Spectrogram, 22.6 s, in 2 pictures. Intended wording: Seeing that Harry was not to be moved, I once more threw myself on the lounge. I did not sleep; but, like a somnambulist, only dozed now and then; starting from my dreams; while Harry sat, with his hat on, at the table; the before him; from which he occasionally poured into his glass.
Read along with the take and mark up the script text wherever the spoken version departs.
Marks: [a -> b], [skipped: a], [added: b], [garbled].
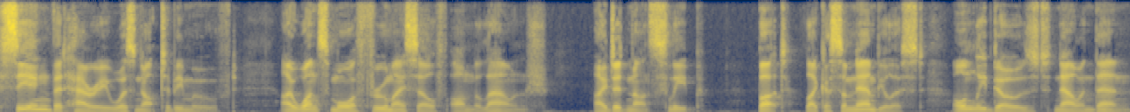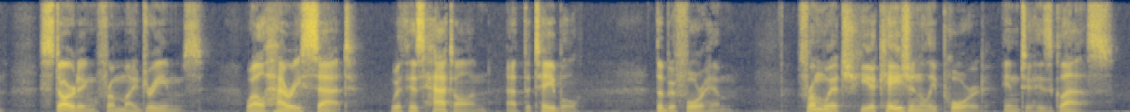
Seeing that Harry was not to be moved, I once more threw myself on the lounge. I did not sleep; but, like a somnambulist, only dozed now and then; starting from my dreams; while Harry sat, with his hat on, at the table; the before him; from which he occasionally poured into his glass.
